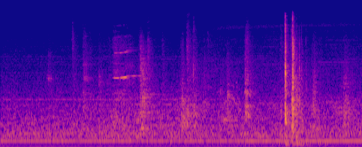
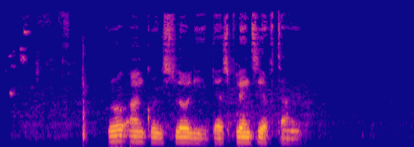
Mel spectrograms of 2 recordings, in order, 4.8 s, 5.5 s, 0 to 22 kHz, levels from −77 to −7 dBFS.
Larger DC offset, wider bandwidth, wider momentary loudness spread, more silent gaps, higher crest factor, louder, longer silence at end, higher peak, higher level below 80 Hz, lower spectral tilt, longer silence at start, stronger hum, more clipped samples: neither; about the same, 16 kHz vs 16.5 kHz; second, 15 LU vs 18 LU; neither; first, 32 dB vs 22 dB; second, -34 LUFS vs -27 LUFS; second, 0 s vs 1.5 s; first, -4 dBFS vs -8 dBFS; first, -58 dBFS vs -70 dBFS; second, -3 dB/octave vs -4.5 dB/octave; about the same, 0 s vs 0.1 s; neither; neither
